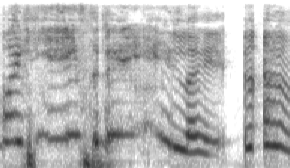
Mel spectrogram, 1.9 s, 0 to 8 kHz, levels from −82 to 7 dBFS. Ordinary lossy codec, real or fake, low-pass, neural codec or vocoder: none; fake; 7.2 kHz; codec, 16 kHz, 2 kbps, FunCodec, trained on LibriTTS, 25 frames a second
